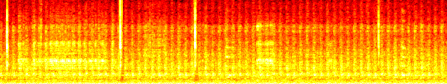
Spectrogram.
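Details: Tofaş Doğan that ran on petrol but not LPG, after work on an oxidized connector sealed with heat-shrink: steady low idle with a mild even pulse, no misfire or hunting; runs smoothly.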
